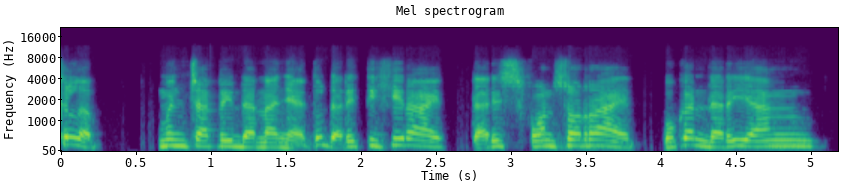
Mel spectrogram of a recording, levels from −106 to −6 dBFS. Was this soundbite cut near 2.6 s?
yes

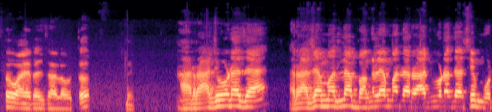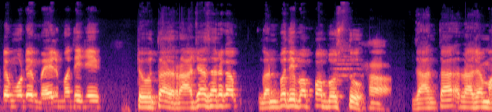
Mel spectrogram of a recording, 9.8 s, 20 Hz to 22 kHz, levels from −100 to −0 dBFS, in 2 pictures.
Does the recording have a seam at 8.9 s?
yes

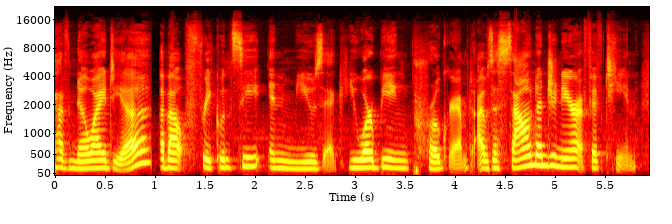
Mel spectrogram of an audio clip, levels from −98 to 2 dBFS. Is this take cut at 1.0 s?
yes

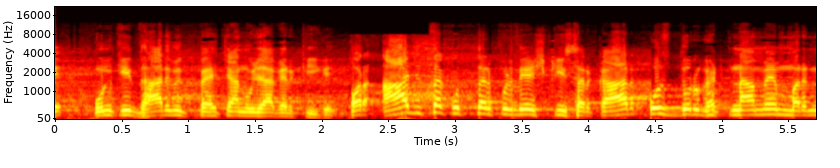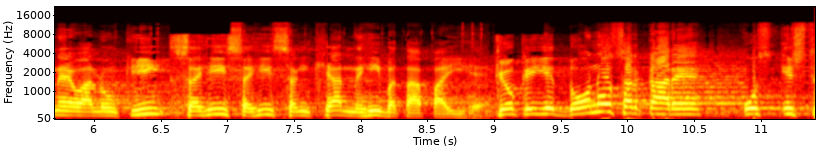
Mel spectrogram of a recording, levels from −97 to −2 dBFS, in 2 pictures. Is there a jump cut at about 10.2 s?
no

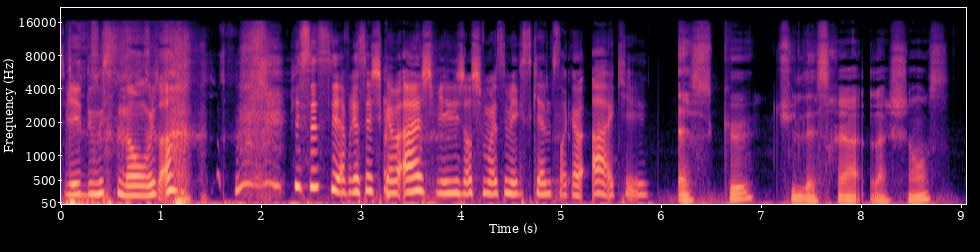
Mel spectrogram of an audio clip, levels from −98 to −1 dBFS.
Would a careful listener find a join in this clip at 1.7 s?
no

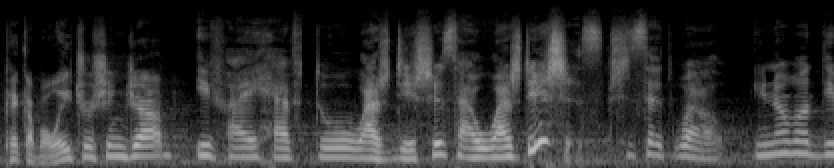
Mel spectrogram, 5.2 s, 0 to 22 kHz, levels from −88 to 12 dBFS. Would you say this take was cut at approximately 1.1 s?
yes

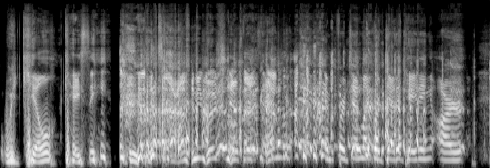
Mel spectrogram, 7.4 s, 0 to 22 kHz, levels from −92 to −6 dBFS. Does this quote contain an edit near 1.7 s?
no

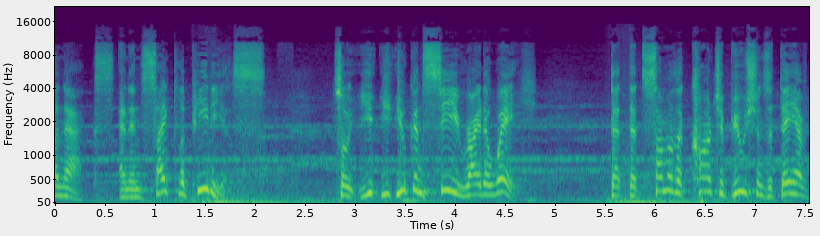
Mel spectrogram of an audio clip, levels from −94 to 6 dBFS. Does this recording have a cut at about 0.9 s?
no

